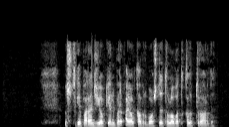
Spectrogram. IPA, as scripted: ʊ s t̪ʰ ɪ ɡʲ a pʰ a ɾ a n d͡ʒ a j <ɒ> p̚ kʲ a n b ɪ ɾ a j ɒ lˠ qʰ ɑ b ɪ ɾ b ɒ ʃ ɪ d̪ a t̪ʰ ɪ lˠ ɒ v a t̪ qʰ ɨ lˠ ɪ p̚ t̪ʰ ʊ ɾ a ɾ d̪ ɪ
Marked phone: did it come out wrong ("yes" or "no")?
no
